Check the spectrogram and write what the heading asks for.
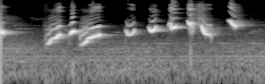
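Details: White-rumped shama in full vigorous song, said to prompt other shamas to join in: a run of clear, rising and falling whistled notes that climb steadily higher through a short phrase.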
